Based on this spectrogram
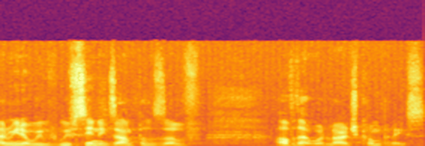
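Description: Here a man speaks with an Irish accent. His intonation is fairly even, with vocal fry. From Ireland. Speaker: tech company product executive. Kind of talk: conference talk. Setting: stage with audience. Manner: fast talker.

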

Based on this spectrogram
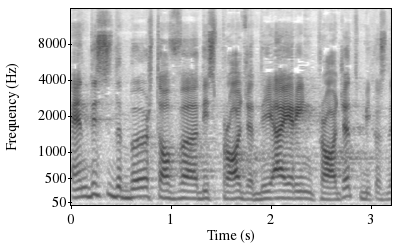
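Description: In an Italian accent, a man speaks at a moderate pace, his medium pitch showing ordinary variation. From Italy, Milan. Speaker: software developer. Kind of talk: conference talk.

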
